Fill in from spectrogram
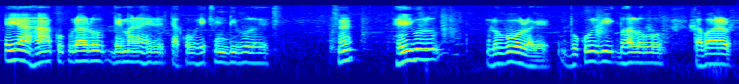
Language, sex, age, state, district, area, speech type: Assamese, male, 60+, Assam, Golaghat, rural, spontaneous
